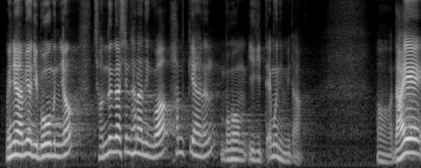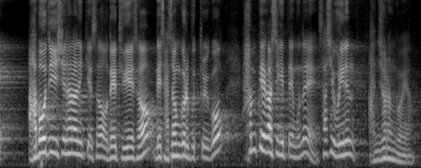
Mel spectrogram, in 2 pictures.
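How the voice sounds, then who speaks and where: A man's voice: a little high, long reverb tail. A male pastor in his forties giving a sermon in a church, asking his listeners questions and answering them himself. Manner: animated, asks the congregation questions and answers them. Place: church sanctuary.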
